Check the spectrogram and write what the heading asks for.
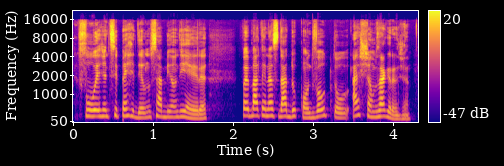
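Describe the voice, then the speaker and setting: A woman with a Brazilian Portuguese accent, a podcast guest telling her conversion story as a lively storyteller who acts out each exchange of dialogue. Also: mid-range voice, fast, dry recording, studio quality. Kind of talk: conversion testimony told as a story.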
